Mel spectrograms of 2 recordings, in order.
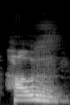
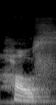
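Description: First: The word ends with a voiced z sound. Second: The word ends with a voiceless s sound. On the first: The word is used as a verb. "if it is to be used as a verb, the final sound is as in zib" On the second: The word is used as a noun. "Suppose you are using it as a noun, you have to say house"

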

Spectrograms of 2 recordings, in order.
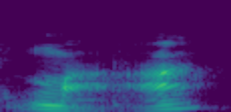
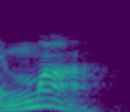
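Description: First: The syllable is said with the third tone. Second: The syllable is said with the fourth tone. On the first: It means horse. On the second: It means to scold someone.

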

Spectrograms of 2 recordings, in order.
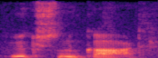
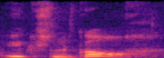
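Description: First: The final syllable has a plain 'a' vowel. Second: The final syllable has an 'o'-like vowel. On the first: "a little Viking village called Yxengard" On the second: "if you take two A's, it makes O in Danish"

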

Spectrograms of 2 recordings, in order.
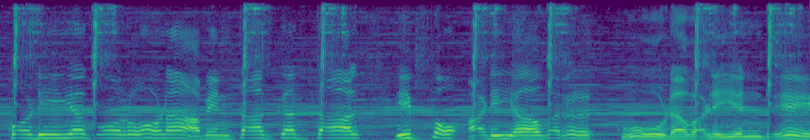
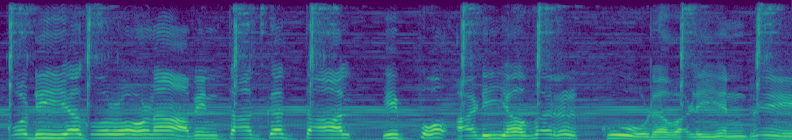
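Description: The two takes are said the same way.

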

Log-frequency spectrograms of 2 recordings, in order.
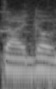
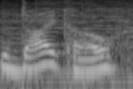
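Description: First: The middle consonant is a voiced g sound. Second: The middle consonant is a hard k sound. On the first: The speaker calls it right. "It's Daigo, not Daiko" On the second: The speaker calls it wrong. "Said that wrong"

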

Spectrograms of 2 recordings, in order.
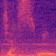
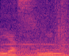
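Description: First: The middle consonant is a voiceless s sound. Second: The middle consonant is a voiced z sound. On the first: This is how people back home read it. "Dyan sa atin, jas" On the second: This is how people here read it. "ang basa nila sa Z"

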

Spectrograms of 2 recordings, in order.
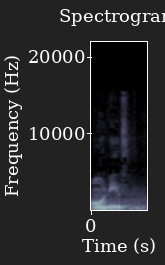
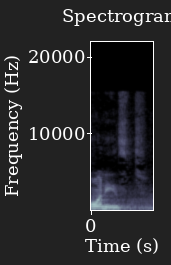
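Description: Both takes have the same delivery.

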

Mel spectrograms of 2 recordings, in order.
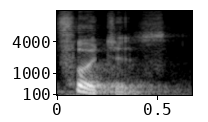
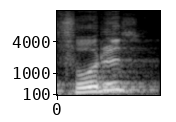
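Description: First: The T is pronounced as a clear T. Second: The T is softened toward a D sound. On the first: "British photos" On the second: "In American photos. / T soft D"

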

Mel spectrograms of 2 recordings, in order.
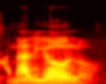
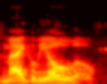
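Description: First: The G in the name is silent. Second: The G in the name is sounded. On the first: This is the Italian way to say it. "it's Maliolo ... That G in Italian is like a silent G" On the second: This is how the name's owner says it. "he pronounces Magliolo"

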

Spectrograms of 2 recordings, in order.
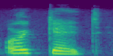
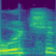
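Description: First: The ch is said as a k sound. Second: The ch is said like the ch in chin. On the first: The speaker calls it right. "끝 sound" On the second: The speaker calls it wrong. "이거 orchid 아니에요?"

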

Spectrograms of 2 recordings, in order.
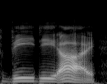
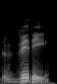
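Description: First: It is said as three separate letters. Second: It is said as a single word. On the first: The speaker calls it right. "VDI is pronounced as an initialism" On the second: The speaker calls it wrong. "not as a word"

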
